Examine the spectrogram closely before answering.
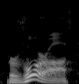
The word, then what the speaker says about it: Provorov: players, where like Provorov, the way you're supposed to say his name is Provorov, but when he's been here since he was 16.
